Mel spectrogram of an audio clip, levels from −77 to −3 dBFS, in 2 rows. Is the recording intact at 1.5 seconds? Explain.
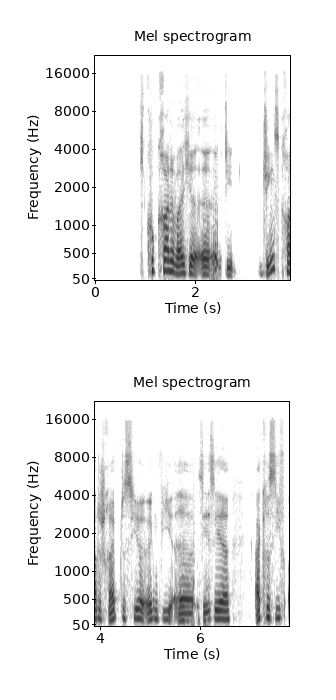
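Yes, the speech at 1.5 seconds plays through intact, with no dropout, click, distortion or other fault at that point.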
